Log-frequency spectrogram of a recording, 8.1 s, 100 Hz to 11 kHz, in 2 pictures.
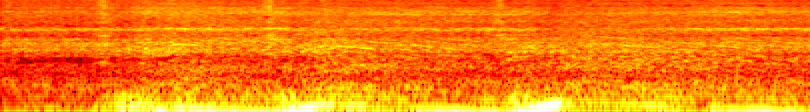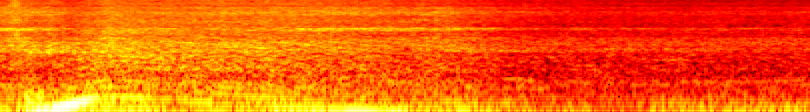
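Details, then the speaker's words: International 1210 truck V8 with a new Holley 2300 Super Sniper EFI, still in the learning phase: four clean throttle blips. Revs climb smoothly and settle back with no stumble or popping. Running healthy. "still got a little learning to do but yeah no but I mean it sounds good"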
